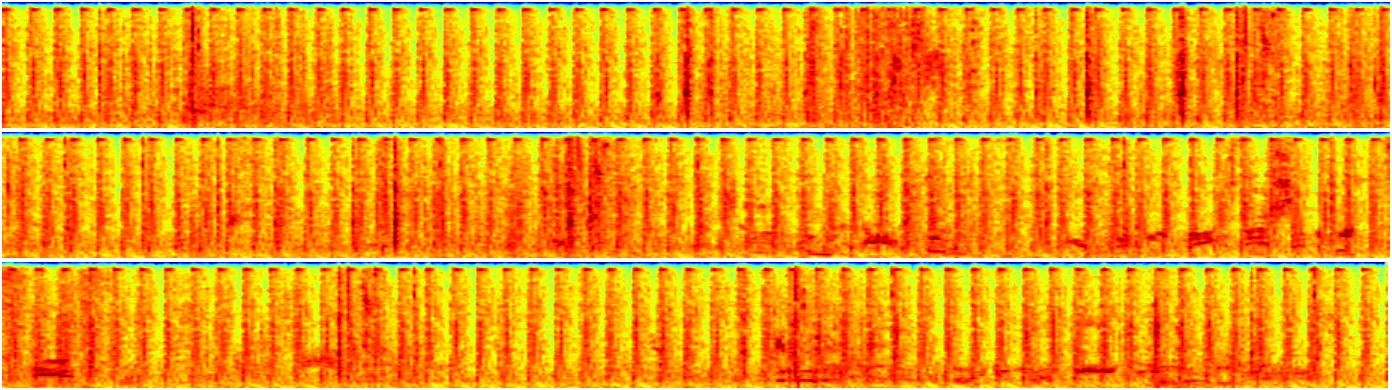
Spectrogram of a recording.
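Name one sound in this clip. Small explosions thump nearby.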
